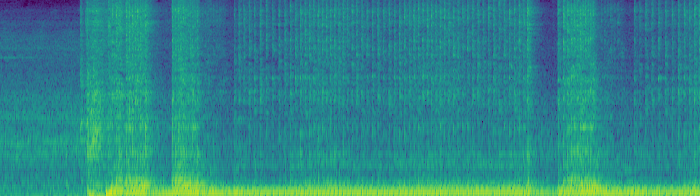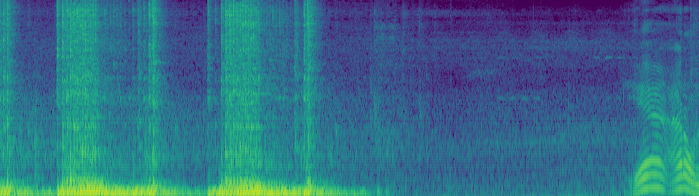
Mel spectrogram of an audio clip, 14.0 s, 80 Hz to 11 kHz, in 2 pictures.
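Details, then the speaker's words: H22A Euro R engine swapped into a 1997 Honda Civic EJ coupe: revs surge and sag with lumpy, hesitant blips, rough running possibly because MAP and TPS connectors were hooked up backwards. "It might actually be hooked up backwards. I guess we can try to switch them around really quick just to see for sure."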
